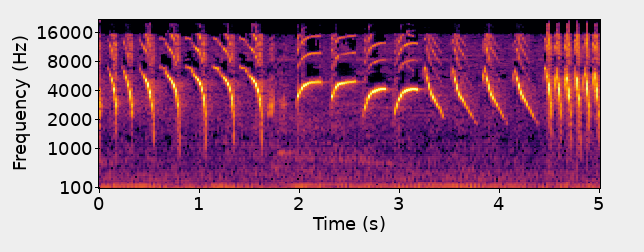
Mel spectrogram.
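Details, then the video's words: Canary song played to stimulate other canaries: a rapid run of falling whistled notes, a tour of rising upslurs, more downslurs, ending in a quick pulsed trill. "Esse Som de Canário Faz o Canto Explodir em Minutos"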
